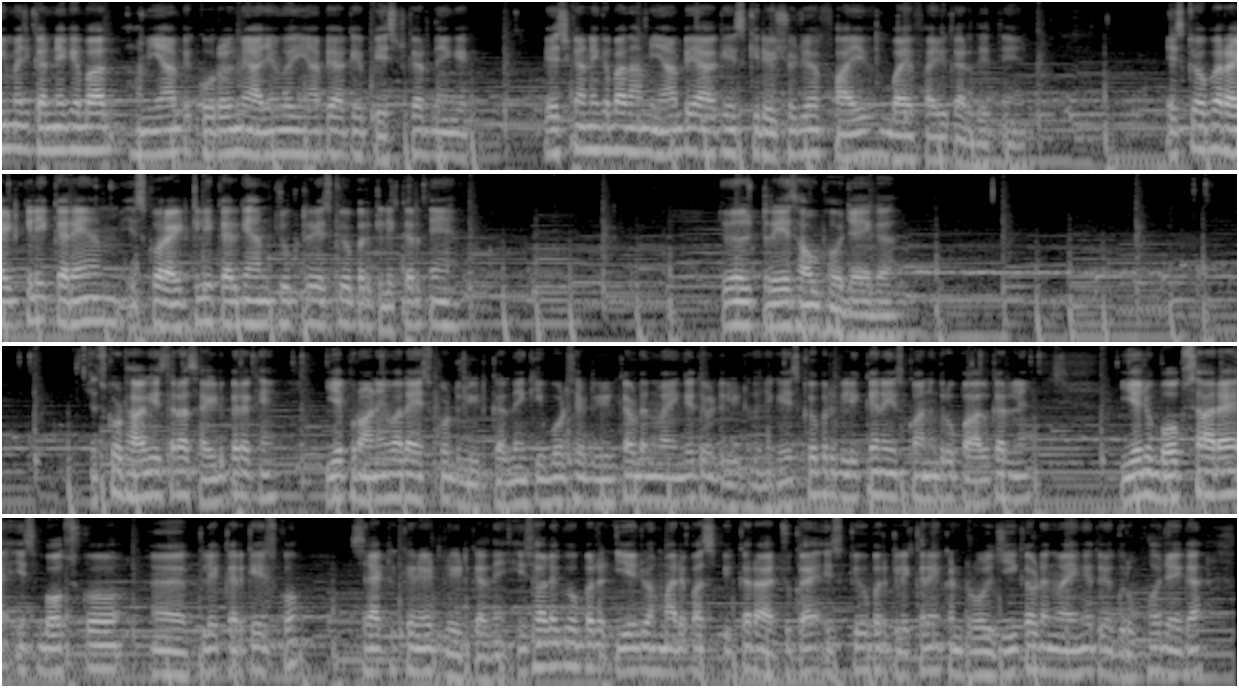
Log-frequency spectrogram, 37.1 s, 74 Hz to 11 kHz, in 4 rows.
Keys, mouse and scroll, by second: 0.2 click, 0.9 right click, 2.6 click, 6.3 KP_5, 6.4 Tab, 6.6 KP_5, 7.4 Return, 8.8 click, 10.0 right click, 12.4 click, 18.0 click, 22.4 Delete, 24.4 click, 31.2 Delete, 31.6 click.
